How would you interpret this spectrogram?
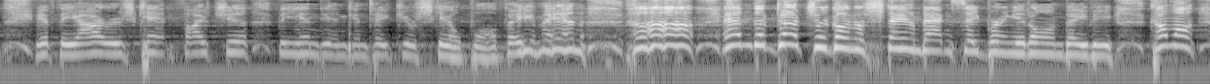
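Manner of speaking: loud, rising preacher's shout; preaching at full force. Acted. Preacher boasting of her Irish and Indian blood, shouting. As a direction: roar it out with a grin.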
